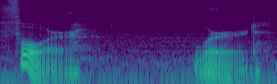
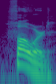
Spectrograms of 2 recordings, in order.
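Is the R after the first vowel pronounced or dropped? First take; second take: pronounced; dropped. First: The first R is clearly pronounced. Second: The first R is dropped. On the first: The speaker is now careful with the word. "I will make a point to always pronounce the R" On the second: The speaker no longer cares about the word. "Bleep it"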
